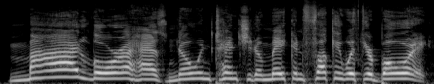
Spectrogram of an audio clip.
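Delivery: high, loud outraged yell; screamed. A narrator's reading. Dad points his steak fork at mom, screaming. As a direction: scream it across the restaurant. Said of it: "he screamed".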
